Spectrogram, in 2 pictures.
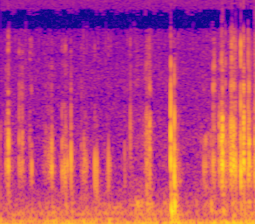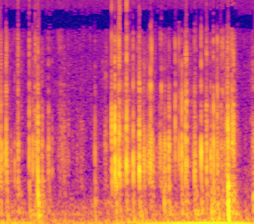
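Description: Fingertips tap quickly and rhythmically on the top cover of a thick, green-covered spiral notebook lying flat on a table, its solid paper stack giving each tap a soft, dull, papery knock. The taps come in irregular bursts over a low steady hum that swells louder toward the end.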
